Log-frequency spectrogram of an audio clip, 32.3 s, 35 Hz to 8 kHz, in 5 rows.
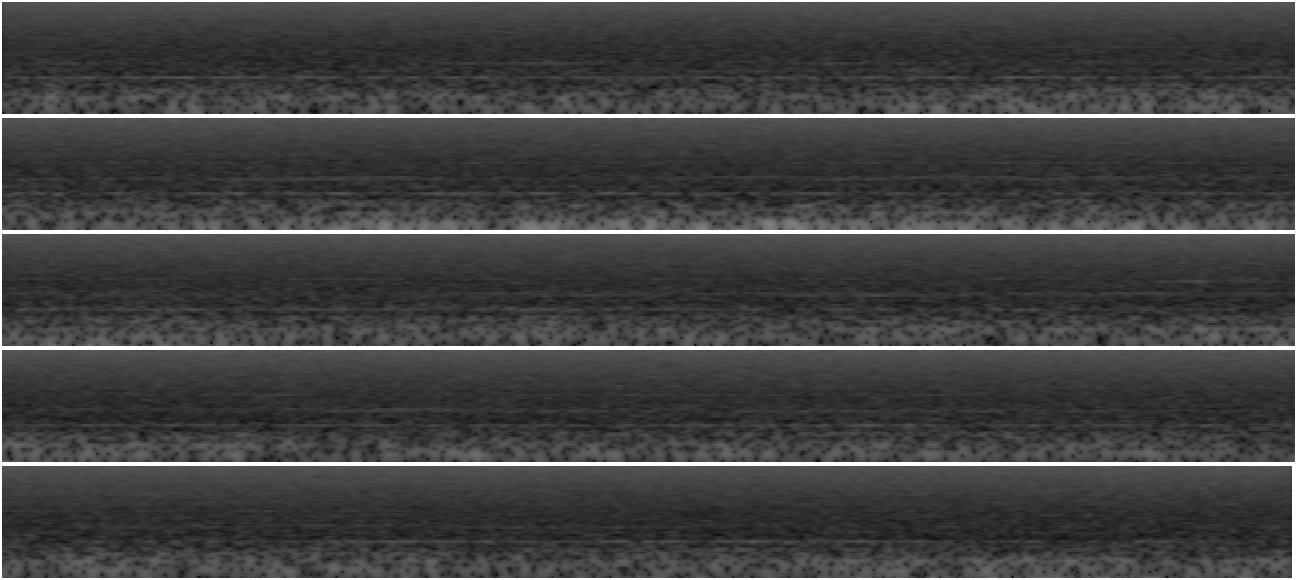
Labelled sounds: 18.7	19.0	humpback whale, 0.80 to 0.86 kHz

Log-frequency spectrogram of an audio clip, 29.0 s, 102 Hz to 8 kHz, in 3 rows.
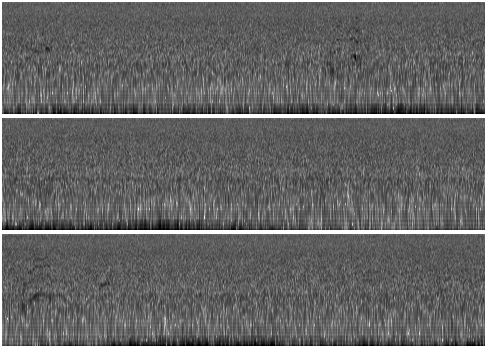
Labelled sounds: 20.0	20.3	killer whale, 2.2 to 2.4 kHz

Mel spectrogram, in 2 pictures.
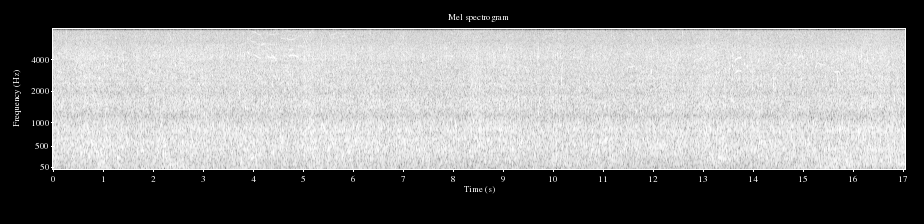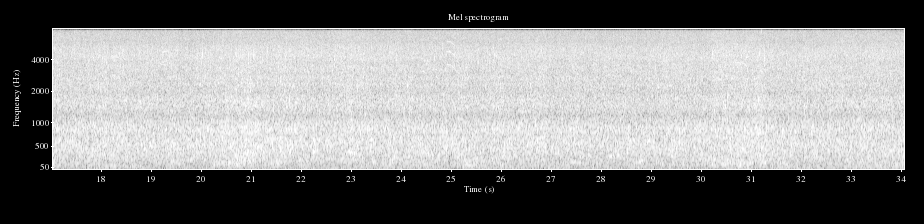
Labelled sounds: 4.6	4.9	Pacific white-sided dolphin, 6.2 to 6.5 kHz

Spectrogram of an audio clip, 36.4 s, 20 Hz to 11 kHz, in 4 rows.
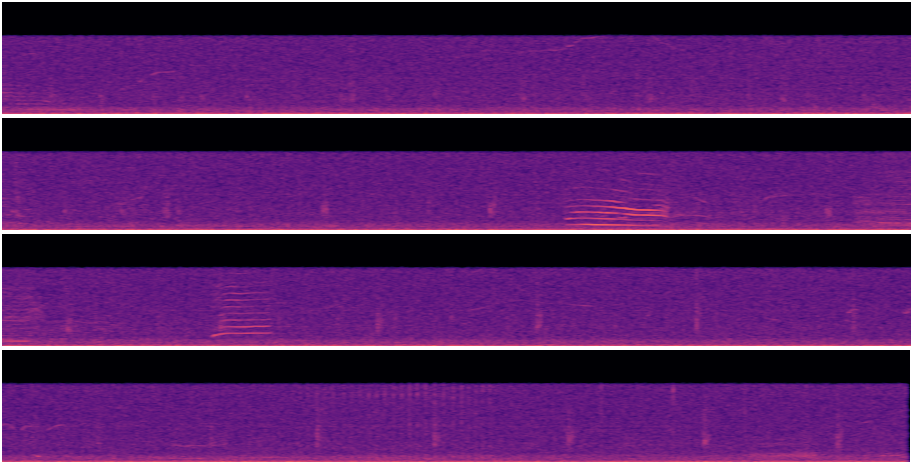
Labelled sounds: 1.5	1.8	killer whale, Bigg's (transient), 3.8 to 4.3 kHz
5.8	6.2	killer whale, Bigg's (transient), 7.4 to 7.8 kHz
14.8	15.9	killer whale, Bigg's (transient), 0.96 to 5.6 kHz
17.6	18.5	killer whale, Bigg's (transient), 0.80 to 2.6 kHz
20.3	20.9	killer whale, Bigg's (transient), 0.93 to 5.3 kHz
23.9	24.2	killer whale, Bigg's (transient), 3.9 to 4.1 kHz
29.0	29.3	killer whale, Bigg's (transient), 1.6 to 1.8 kHz

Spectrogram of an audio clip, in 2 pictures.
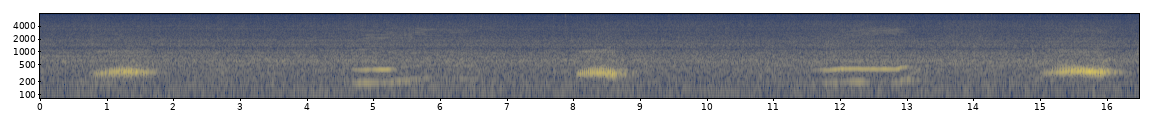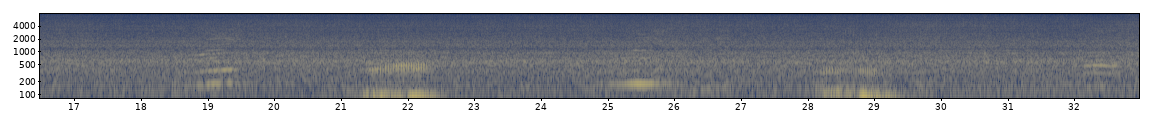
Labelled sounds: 4.8	6.0	humpback whale, 2.1 to 3.4 kHz
8.1	8.4	humpback whale, 0.97 to 1.2 kHz
12.4	13.0	humpback whale, 2.7 to 3.7 kHz
25.4	25.7	humpback whale, 2.1 to 2.3 kHz

